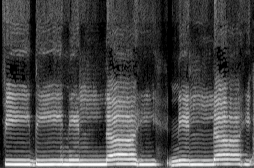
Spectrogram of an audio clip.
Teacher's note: जलाला से पहले कसरा आ जाए तो इसमें जलाला मुरक्क पढ़ा जाता है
